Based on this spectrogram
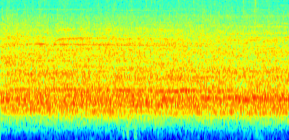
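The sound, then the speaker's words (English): A boisterous crowd at a Bernie Sanders rally cheers in one loud, continuous roar, a dense wash of many voices that holds steady without pause from start to finish. “This was a boisterous crowd, by the way.”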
